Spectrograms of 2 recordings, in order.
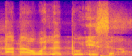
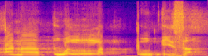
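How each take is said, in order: First: The L sound in the verb is single. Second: The L sound in the verb is doubled. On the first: I gave birth to Isa. The speaker calls it wrong. "dibaca ana waladtu Isa tanpa tasdid" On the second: I caused Isa to be born. The speaker calls it right. "pakai tasdid"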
